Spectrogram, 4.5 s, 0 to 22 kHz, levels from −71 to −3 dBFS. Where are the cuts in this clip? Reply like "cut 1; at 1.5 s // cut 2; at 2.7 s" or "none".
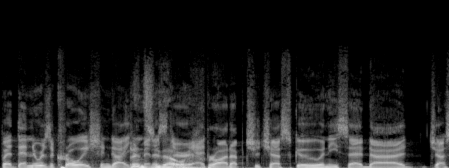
cut 1; at 1.3 s // cut 2; at 2.0 s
